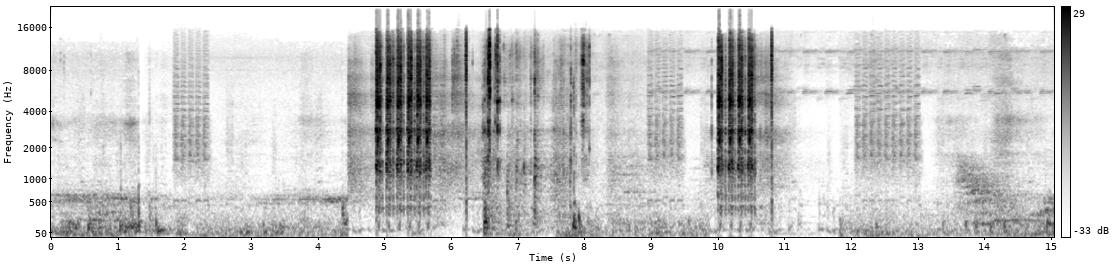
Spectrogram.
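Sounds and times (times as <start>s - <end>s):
airsoft gun firing: 4.5s - 6.8s, 9.0s - 11.1s.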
